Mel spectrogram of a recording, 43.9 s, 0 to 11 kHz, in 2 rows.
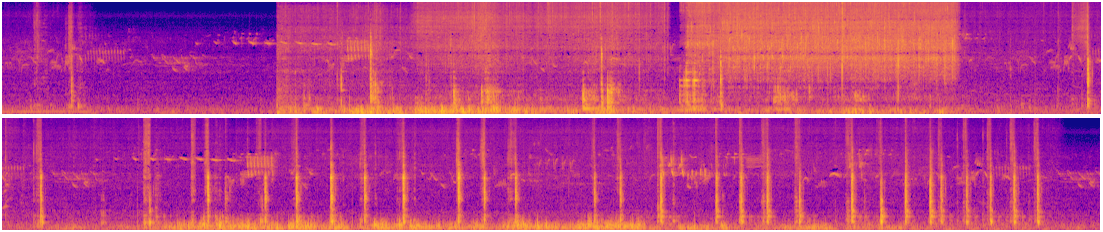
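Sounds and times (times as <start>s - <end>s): eggplant sizzling in oil: 5.6s - 19.2s
wooden spatula scraping pan: 8.5s - 14.6s
knife chopping on wooden board: 22.6s - 22.9s, 36.2s - 38.1s, 38.9s - 42.8s.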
